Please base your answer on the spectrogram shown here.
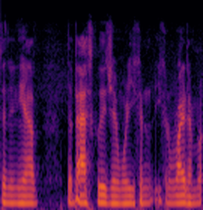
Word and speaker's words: Basculegion: This is the fish one, the Basque Legion. Yes, Basket Legion. Oh It my god, it sounds like it's spelled. Holy yes, shit. Basculegion is the evolution of the Gen 6 Pokemon Basculin.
